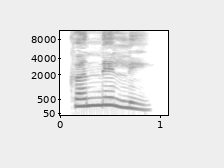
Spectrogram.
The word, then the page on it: ಕಿನ್ನೆಲ: kannada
